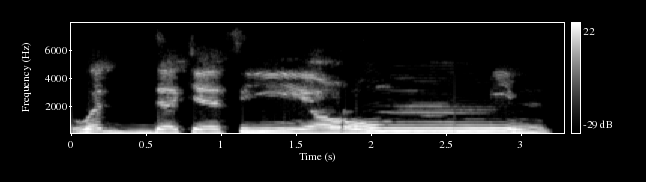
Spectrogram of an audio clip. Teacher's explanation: لدينا يا ساكنة ما قبلها مكسور فهو مد طبيعي. الراء مضمومة فهي مفخمة.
